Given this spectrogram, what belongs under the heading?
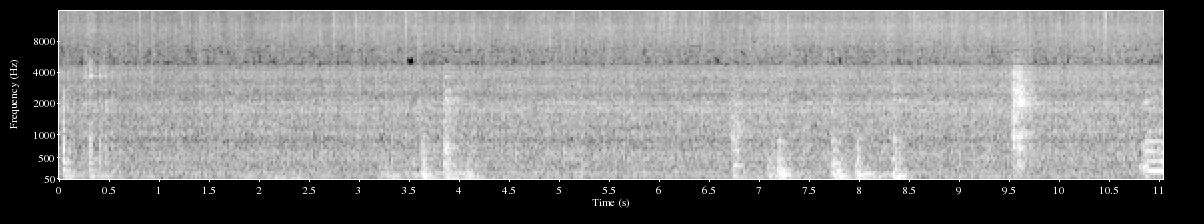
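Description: An egg with feta cheese frying in a covered pan gives a continuous soft sizzle and hiss, broken by a few faint clicks and light knocks, close and steady with no talk.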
